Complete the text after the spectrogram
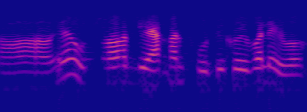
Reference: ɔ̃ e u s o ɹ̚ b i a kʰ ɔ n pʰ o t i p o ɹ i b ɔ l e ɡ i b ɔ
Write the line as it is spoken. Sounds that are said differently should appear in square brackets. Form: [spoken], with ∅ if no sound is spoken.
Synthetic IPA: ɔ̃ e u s [ɔ] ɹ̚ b i a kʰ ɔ n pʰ [u] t i [k] o ɹ i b ɔ l [a] ɡ i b ɔ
